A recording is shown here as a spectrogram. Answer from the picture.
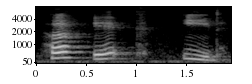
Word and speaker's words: hiked: And we notice the ed is saying t here.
